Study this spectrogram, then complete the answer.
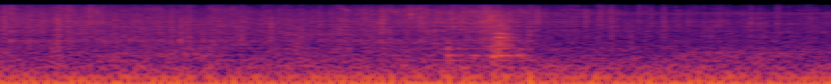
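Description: Blacktip reef shark meat fries in a Teflon pan with a steady, quiet, even sizzle throughout and one short louder spatter near the middle; no one speaks.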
